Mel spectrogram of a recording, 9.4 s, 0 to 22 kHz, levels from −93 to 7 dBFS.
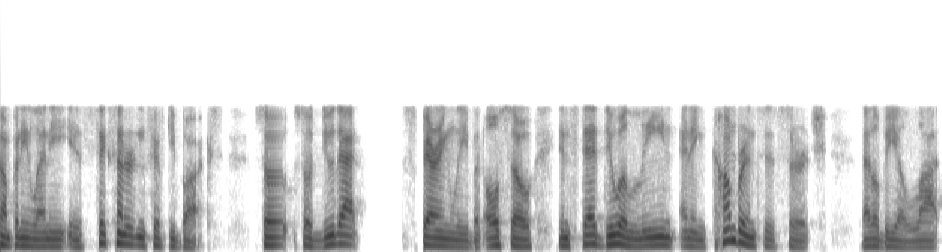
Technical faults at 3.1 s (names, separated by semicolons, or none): repeated packet loss (robotic sound)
